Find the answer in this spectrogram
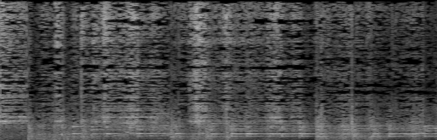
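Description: Procession drums beaten with sticks, a steady run of strokes, with a long held high note sounding over them from under a second in.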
